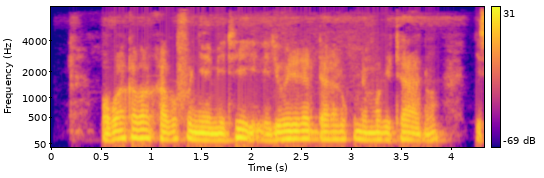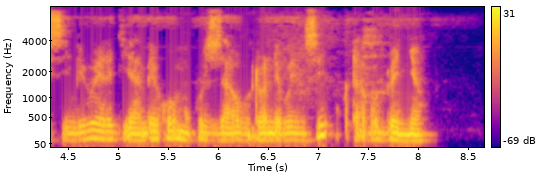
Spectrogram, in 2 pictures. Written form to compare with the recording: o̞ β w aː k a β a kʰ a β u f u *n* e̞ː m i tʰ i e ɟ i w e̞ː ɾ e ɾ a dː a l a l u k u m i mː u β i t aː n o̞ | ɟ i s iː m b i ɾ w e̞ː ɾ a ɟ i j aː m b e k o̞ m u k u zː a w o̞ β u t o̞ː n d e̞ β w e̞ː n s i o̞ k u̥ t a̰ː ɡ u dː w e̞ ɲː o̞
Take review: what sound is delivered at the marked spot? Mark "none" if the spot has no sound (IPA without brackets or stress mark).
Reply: ɲ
